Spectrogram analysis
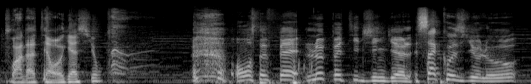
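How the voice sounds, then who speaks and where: A man's voice: on the high side, huge pitch swings, slow pace, fairly bright tone. A man, hosting a casual live show and rambling, often repeating words. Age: 20s. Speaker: host of a live open-line show. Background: music.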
